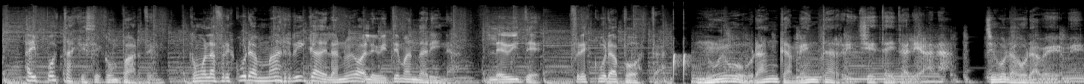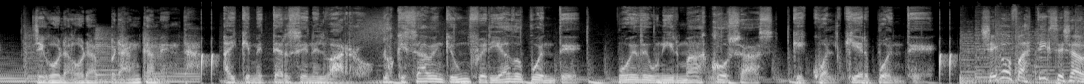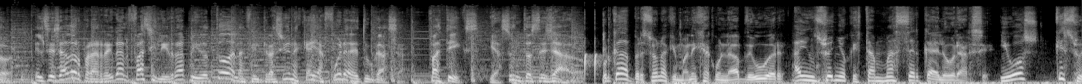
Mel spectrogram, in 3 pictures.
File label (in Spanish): nota rioplatense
